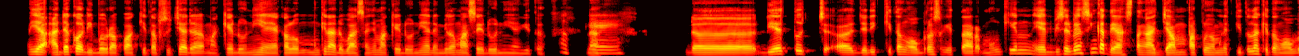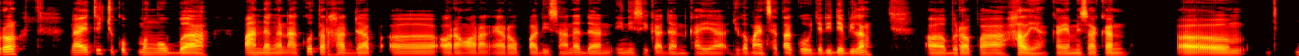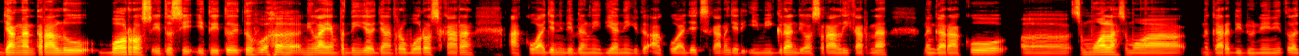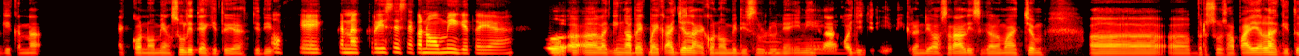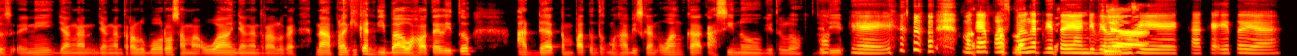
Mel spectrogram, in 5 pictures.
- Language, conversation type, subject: Indonesian, podcast, Pernahkah kamu mengalami pertemuan singkat yang mengubah cara pandangmu?
- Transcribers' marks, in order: in English: "mindset"; chuckle; "Australia" said as "Australi"; other background noise; "Australia" said as "Australi"; chuckle; tsk; unintelligible speech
